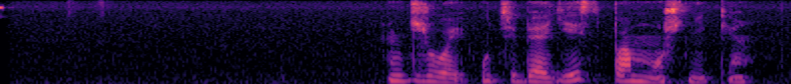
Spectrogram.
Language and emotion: Russian, neutral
